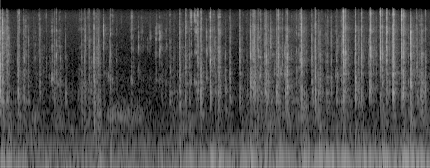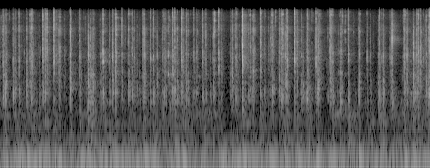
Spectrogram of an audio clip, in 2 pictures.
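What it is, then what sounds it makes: Plastic computer keyboard. Long manicured fingernails and fingertips rapidly tap the keys of a full-size black plastic keyboard with a silver plastic frame resting on a wooden desk. The result is a dense, continuous stream of short, bright plastic clicks with quick decay over a steady low hum, sparser at the start and busier after the first two seconds.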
